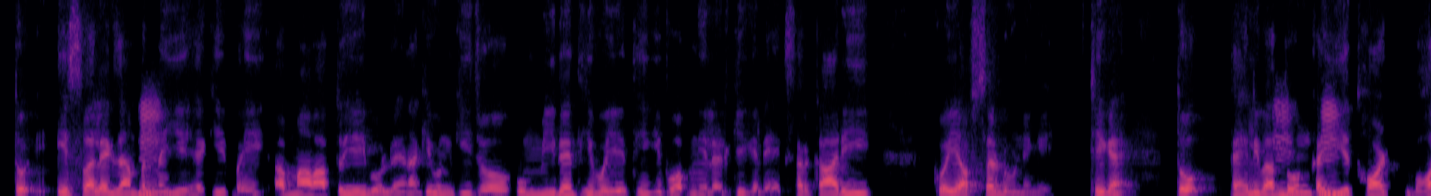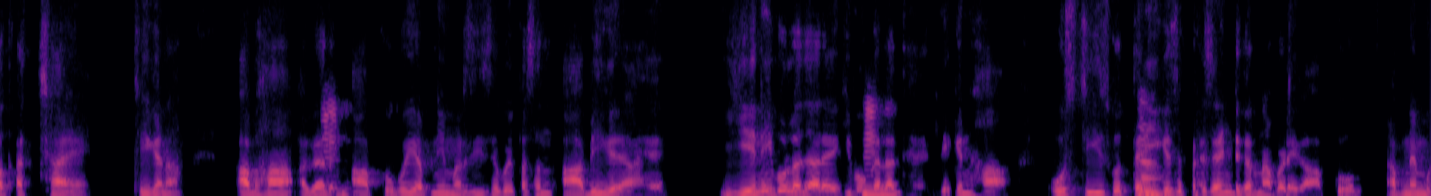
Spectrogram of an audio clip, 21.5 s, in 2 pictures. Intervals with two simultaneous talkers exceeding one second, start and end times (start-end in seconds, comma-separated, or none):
none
